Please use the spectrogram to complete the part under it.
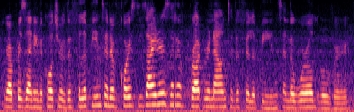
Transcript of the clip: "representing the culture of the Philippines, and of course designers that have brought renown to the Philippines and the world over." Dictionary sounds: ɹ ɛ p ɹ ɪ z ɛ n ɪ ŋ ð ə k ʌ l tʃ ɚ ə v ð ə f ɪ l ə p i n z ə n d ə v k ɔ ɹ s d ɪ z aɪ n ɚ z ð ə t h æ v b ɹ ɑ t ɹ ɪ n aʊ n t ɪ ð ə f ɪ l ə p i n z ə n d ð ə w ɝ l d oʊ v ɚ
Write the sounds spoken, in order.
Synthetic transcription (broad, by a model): ɹ ɛ p ɹ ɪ z ɛ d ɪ ŋ ð ə k ʌ l tʃ ɚ ə v ð ə f ɪ l ə p i n z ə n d ə v k ɔ ɹ s d ɪ z aɪ n ɚ z ð ə t h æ v b ɹ ɑ t ɹ ɪ n aʊ n t ɪ ð ə f ɪ l ə p i n z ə n ð ə w ɝ l d oʊ v ɚ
